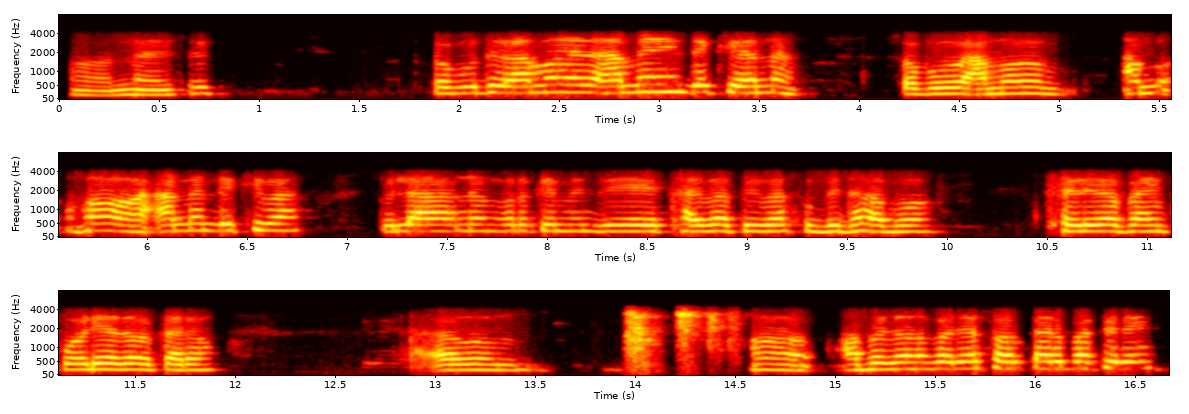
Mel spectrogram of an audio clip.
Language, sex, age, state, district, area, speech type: Odia, female, 60+, Odisha, Gajapati, rural, conversation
